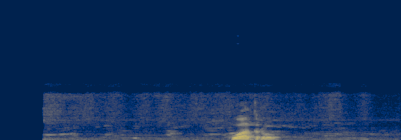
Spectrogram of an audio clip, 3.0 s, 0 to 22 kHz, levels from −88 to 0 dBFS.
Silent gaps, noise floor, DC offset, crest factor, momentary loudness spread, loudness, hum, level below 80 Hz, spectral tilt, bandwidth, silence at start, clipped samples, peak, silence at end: none; -57 dBFS; under 0.1%; 26 dB; 27 LU; -28 LUFS; none; -68 dBFS; -6.5 dB/octave; 7.8 kHz; 0.35 s; under 0.1%; -8 dBFS; 0.9 s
